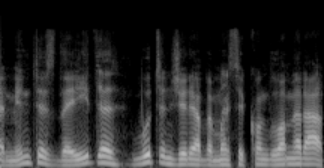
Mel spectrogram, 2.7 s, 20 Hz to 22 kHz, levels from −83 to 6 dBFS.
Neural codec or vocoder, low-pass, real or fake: codec, 16 kHz in and 24 kHz out, 0.6 kbps, FocalCodec, streaming, 2048 codes; 10.8 kHz; fake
